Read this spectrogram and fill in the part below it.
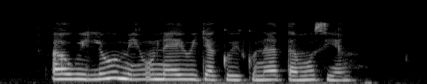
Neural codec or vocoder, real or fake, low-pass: none; real; 7.2 kHz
